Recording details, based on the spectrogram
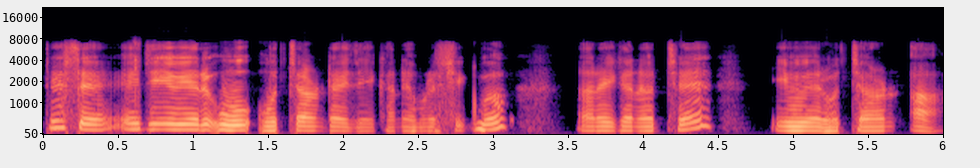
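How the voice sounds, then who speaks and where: A man teaching an online pronunciation class, sounding out words slowly and having students repeat them. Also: medium pitch, warm tone, no echo. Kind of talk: online spoken English class. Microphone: online video call. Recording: dull lo-fi online call audio.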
